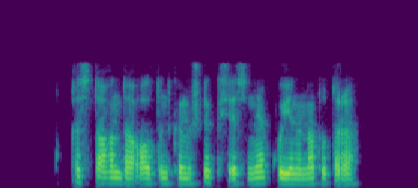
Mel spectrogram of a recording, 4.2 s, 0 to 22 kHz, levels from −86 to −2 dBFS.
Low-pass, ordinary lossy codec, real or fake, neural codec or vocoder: 5.4 kHz; MP3, 48 kbps; real; none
